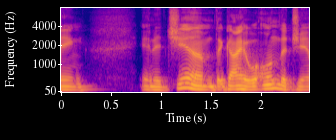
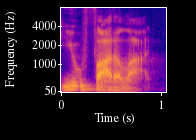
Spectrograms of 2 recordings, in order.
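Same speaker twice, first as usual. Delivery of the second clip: put-on heavy New York accent, laid on thick. Retelling what the speaker's strength coach told him; thick new york accent. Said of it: "he's got a thick New York accent".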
